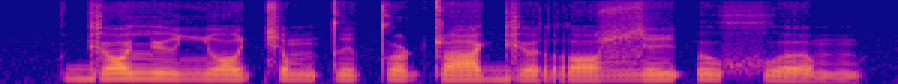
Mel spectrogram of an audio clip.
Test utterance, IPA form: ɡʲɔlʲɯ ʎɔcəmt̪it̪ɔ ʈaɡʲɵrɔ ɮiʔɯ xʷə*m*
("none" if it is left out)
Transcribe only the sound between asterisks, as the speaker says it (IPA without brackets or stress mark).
m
